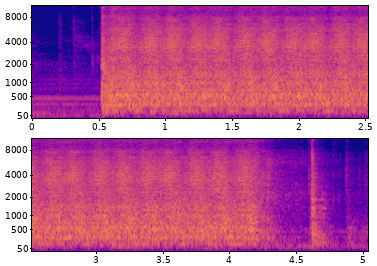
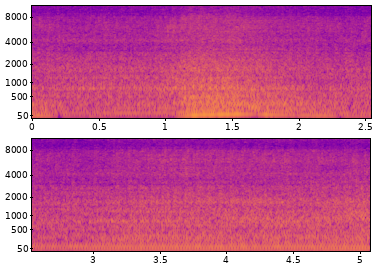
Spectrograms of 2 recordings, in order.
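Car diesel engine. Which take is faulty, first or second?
first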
